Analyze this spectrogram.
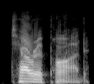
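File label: "pteropod", American English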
